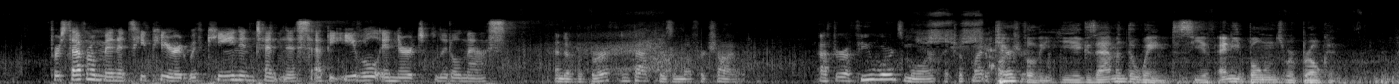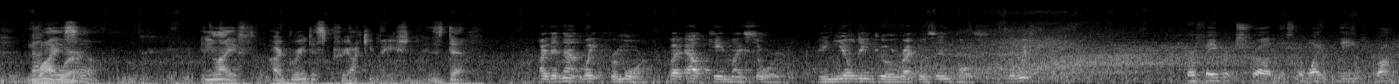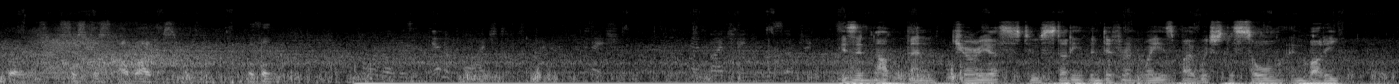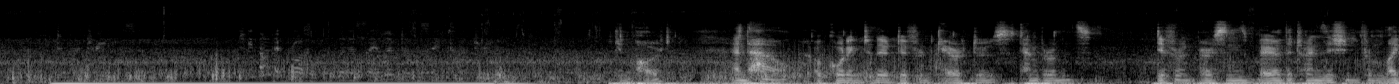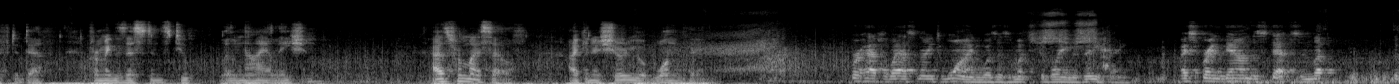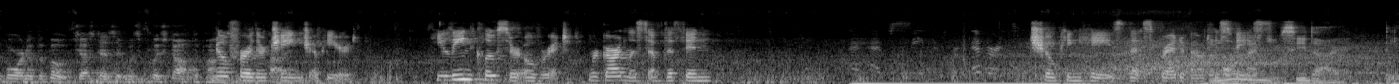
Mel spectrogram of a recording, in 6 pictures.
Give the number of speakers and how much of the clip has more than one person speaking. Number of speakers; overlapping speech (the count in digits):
7, about 4%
